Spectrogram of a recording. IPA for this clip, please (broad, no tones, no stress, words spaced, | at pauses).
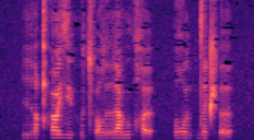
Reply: riqʰu zʲuhut͡sʼoʁrav uɡχə | ʁuɾəpdɐ t͡ʃʼə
